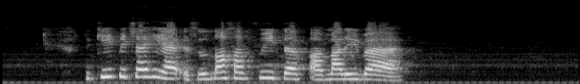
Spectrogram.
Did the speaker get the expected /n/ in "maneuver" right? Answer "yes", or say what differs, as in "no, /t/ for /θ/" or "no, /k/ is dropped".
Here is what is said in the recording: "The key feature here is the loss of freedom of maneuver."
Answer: no, /l/ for /n/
